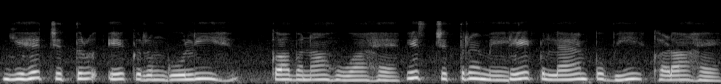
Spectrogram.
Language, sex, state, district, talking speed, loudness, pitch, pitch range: Hindi, female, Uttarakhand, Uttarkashi, 140 wpm, -14 LUFS, 235 Hz, 210-255 Hz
